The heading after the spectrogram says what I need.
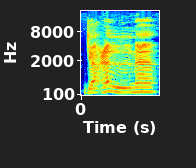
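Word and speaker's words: جعلنا: Kemudian di bait selanjutnya, wahris 'alas sukuni fi ja'alna an'amta wal maghdubi ma'dalalna. Dan bersungguh-sungguhlah ya dalam pengucapan sukun. Ya, tadi seperti pada kata ja'alna, jelaskan lamnya.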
